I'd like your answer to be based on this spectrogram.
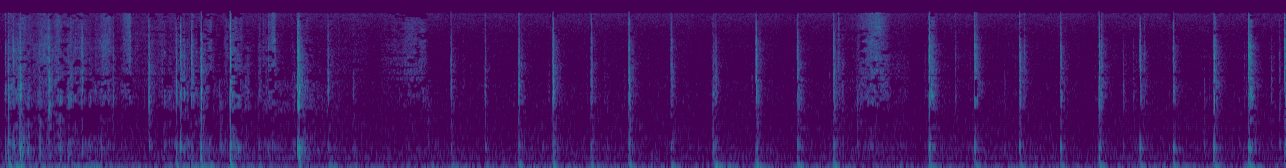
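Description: Fingertips rapidly tap and fingernails scratch on the flat printed back of a cardboard VHS tape sleeve held on a table. Crisp, dry taps come in quick succession with short bursts of bright scraping between them, each tap dying away almost at once.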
